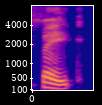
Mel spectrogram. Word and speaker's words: PHEIC: and some have pointed out that means fake if you pronounce it.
